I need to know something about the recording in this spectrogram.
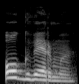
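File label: "ог вермы", Komi, female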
